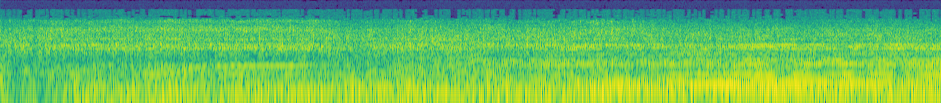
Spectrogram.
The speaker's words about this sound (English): Rising from the water like some monstrous seabird, the plane roars into the darkness, headed for the open ocean.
